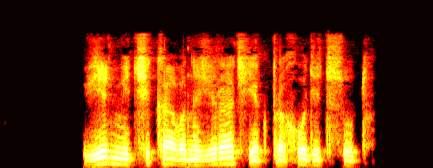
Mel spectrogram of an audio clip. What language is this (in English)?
Belarusian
